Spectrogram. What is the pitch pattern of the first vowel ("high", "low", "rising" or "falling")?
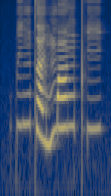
high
